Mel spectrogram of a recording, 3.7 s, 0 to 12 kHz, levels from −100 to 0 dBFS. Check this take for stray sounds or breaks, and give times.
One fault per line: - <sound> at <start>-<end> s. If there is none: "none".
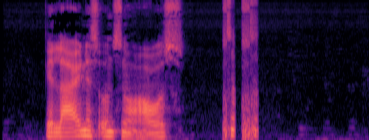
- laugh at 2.2-2.6 s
